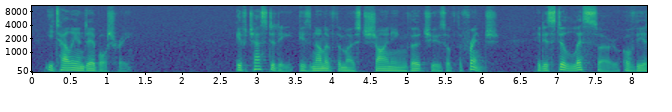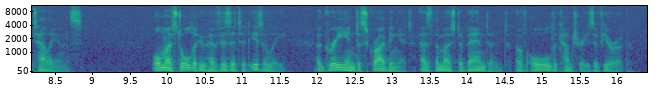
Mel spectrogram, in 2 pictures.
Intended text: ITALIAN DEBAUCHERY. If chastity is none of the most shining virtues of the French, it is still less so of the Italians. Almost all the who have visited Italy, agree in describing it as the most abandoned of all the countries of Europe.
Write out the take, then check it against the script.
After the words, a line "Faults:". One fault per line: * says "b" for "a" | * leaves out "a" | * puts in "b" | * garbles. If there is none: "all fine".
ITALIAN DEBAUCHERY. If chastity is none of the most shining virtues of the French, it is still less so of the Italians. Almost all the who have visited Italy, agree in describing it as the most abandoned of all the countries of Europe.
Faults:
all fine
